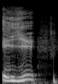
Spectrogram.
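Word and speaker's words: Hayer: de votre championne Valérie a ou ayz je crois qu'on dit maintenant ayz c'est la vraie prononciation quel bilan vous tirez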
